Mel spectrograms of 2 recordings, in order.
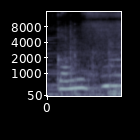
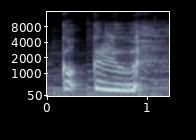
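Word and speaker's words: ਗੋਂਗਲੂ: Gonglu. No, you have to say gonglu. Gonglu. Look here. Look here and say gonglu. Gonglu. Goglu. How do you say it? Gonglu. No, not goglu. It's Gonglu. gonglu.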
